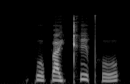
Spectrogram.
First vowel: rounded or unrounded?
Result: rounded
